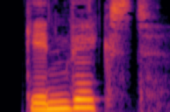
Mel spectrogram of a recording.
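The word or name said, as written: genvækst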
